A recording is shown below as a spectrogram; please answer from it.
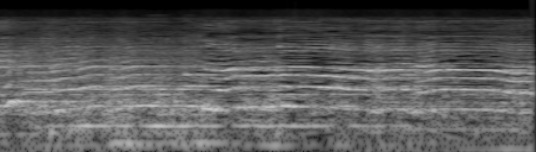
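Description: A young woman singing an Arabic song live into a microphone, long held notes sliding in pitch, over steady instrumental accompaniment.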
